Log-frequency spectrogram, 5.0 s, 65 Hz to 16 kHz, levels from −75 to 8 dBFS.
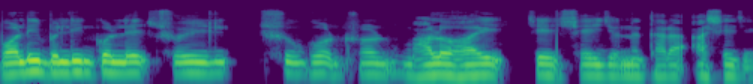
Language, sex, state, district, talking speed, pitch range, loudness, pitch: Bengali, male, West Bengal, Dakshin Dinajpur, 145 wpm, 120-140 Hz, -18 LUFS, 125 Hz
